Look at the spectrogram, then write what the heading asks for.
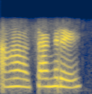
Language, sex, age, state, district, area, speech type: Goan Konkani, female, 30-45, Goa, Tiswadi, rural, conversation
